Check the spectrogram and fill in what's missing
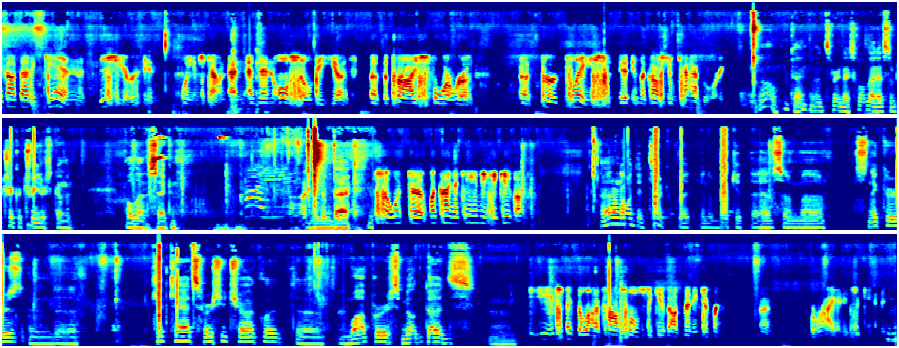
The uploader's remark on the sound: Live from Cape May. Phone interview.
